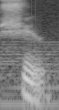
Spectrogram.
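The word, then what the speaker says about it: shu: Anytime throughout this practice, you can use the healing sound of wood, which is S-H-U, kind of pronounced shoo.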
